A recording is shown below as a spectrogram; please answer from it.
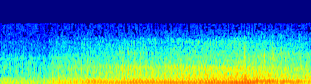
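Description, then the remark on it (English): A borrowed tractor driven by police drones steadily with a deep, throbbing engine hum that swells in loudness, then its pitch drops briefly near the end as the motor shifts. No voices are heard. “Now, look, can we borrow your tractor?”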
